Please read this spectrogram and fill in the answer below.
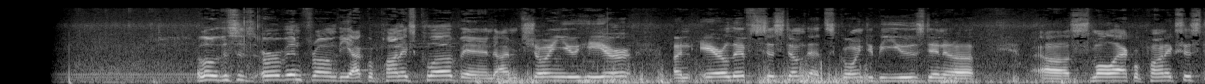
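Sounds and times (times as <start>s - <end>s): mechanical hum: 0.5s - 12.0s
light hiss: 0.6s - 4.8s, 9.6s - 11.3s.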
